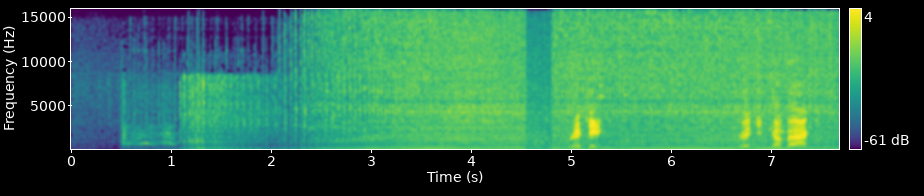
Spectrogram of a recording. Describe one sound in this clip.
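A motorcycle engine runs and revs steadily.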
